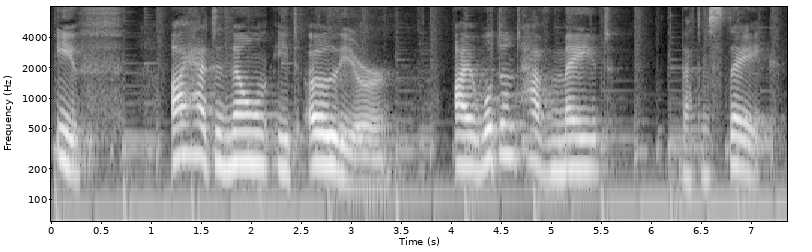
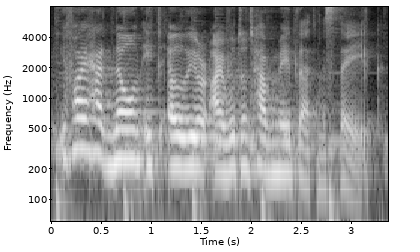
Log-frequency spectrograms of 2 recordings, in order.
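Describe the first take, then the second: First: The sentence is spoken slowly and heavily. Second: The sentence is spoken quickly and casually. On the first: The speaker deeply regrets it. "Sounds serious, right? Like I really regret it" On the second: It is a casual everyday remark. "This is how native speakers often say it in real conversations"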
